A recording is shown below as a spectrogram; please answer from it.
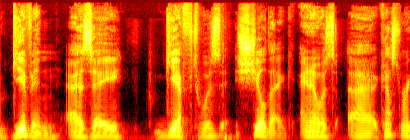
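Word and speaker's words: Shieldaig: bot for that price that's freaking ridiculous so Shield egg was it 10 or 12 I forget which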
